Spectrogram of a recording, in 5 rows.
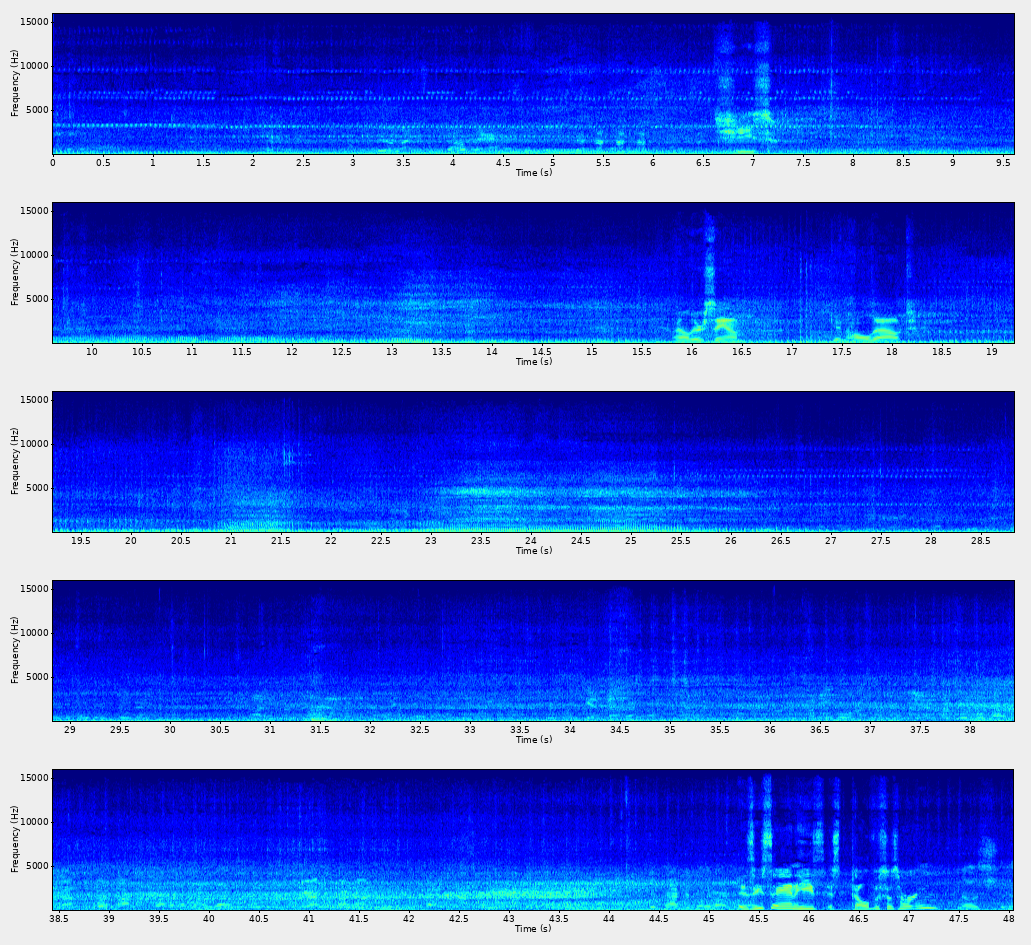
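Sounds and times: dirt bike engine idling: 0.0 - 23.0, 26.2 - 48.0.

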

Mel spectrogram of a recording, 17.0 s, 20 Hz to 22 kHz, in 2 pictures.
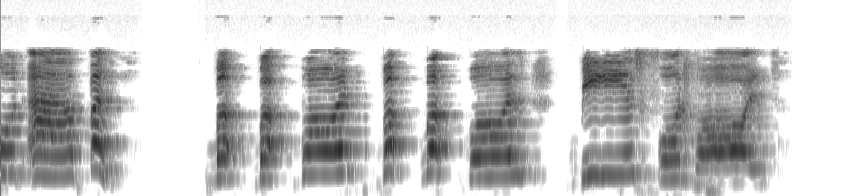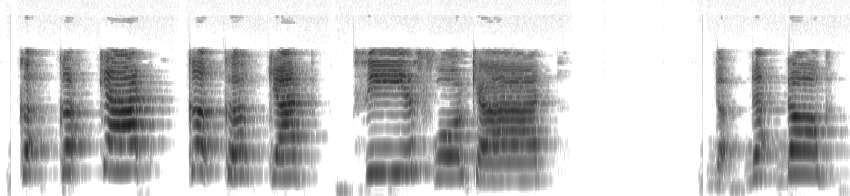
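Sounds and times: child singing chant-like phrases: 0.0 - 1.3, 2.1 - 7.8, 8.7 - 14.1, 15.6 - 17.0.

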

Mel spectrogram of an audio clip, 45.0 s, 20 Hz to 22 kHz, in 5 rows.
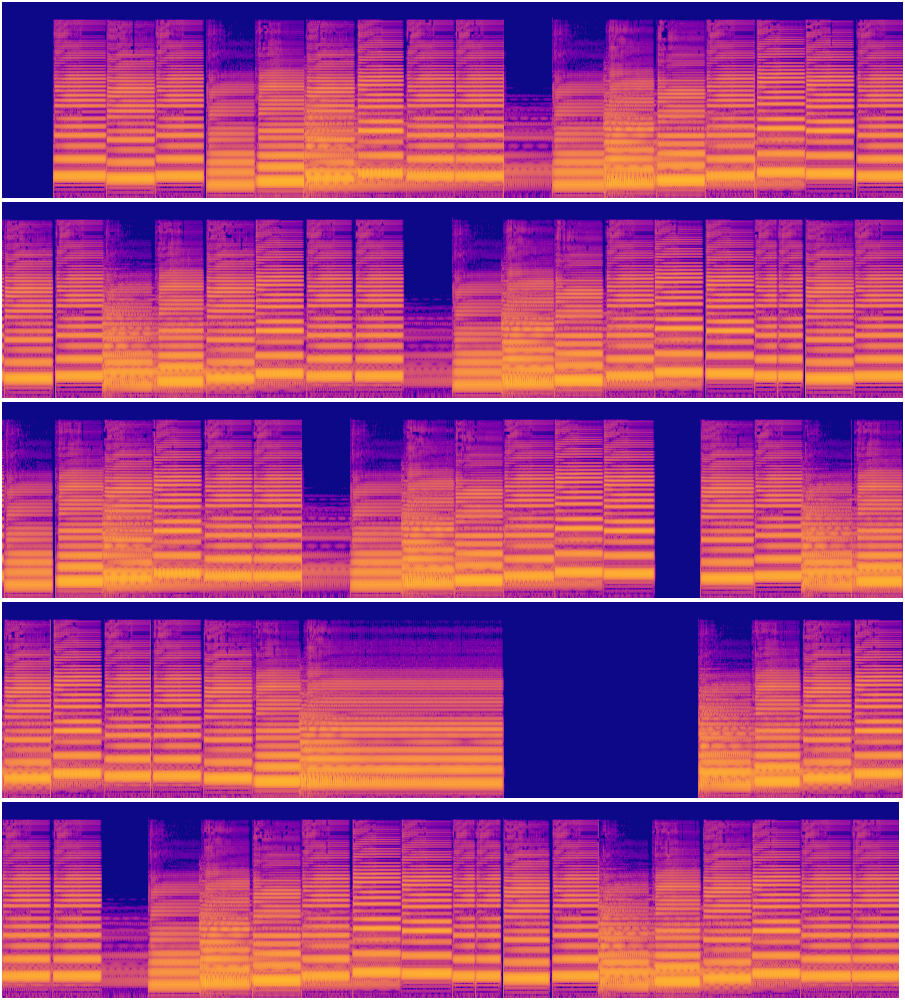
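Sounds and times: alto saxophone melody: 0.5 - 32.1, 34.0 - 45.0.

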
